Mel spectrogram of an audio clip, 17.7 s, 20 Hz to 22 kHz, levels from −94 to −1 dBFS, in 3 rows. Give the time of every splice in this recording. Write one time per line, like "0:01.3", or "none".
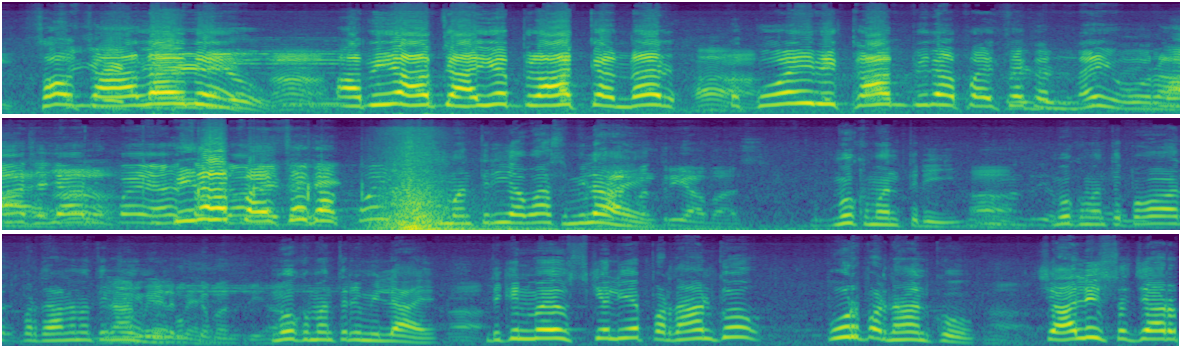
0:07.8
